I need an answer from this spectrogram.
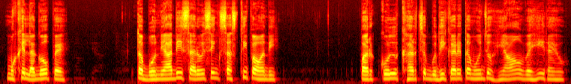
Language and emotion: Sindhi, sad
